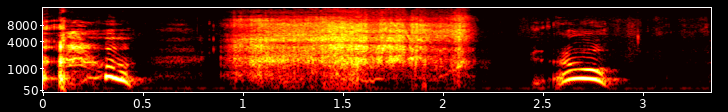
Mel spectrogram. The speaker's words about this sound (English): Sorry, excuse my sneezing right now.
